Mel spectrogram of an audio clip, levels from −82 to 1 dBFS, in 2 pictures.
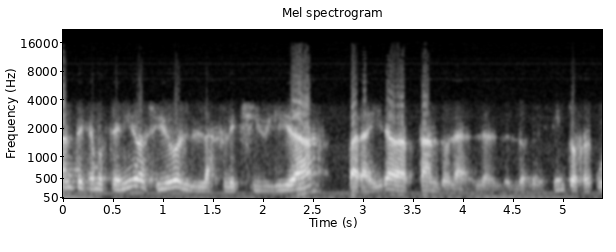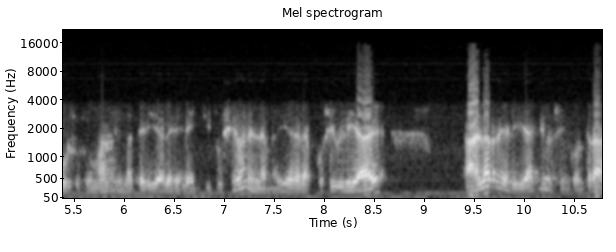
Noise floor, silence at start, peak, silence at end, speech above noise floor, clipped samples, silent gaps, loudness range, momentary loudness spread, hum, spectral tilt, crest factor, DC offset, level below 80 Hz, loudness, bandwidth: -40 dBFS; 0 s; 0 dBFS; 0 s; 25 dB; under 0.1%; none; 6 LU; 16 LU; none; -4 dB/octave; 14 dB; under 0.1%; -46 dBFS; -14 LUFS; 15.5 kHz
